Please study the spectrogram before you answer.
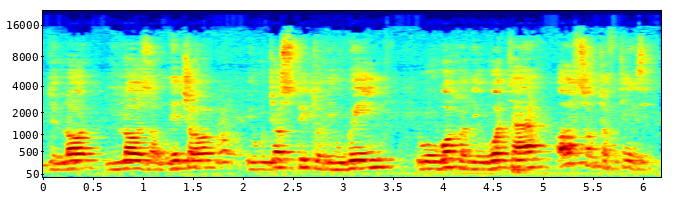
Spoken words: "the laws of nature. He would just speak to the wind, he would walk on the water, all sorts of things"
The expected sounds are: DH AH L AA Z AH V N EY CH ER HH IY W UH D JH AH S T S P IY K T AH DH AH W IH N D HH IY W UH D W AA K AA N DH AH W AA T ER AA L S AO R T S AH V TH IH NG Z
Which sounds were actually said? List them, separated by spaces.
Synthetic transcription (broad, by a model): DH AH L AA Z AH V N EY CH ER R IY W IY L JH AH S S P IY K T AH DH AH W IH N D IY W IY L W AA K AA N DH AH W AA T ER AA L S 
